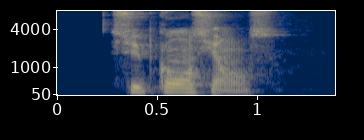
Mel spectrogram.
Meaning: subconsciousness, subconscious
- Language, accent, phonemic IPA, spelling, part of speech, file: French, France, /syp.kɔ̃.sjɑ̃s/, subconscience, noun, LL-Q150 (fra)-subconscience.wav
